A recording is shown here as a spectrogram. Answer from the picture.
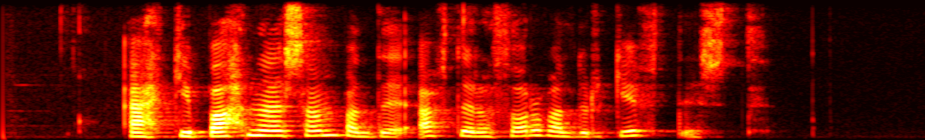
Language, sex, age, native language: Icelandic, female, 18-19, Icelandic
